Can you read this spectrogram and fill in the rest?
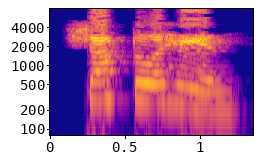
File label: seventy one, irish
